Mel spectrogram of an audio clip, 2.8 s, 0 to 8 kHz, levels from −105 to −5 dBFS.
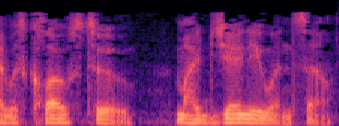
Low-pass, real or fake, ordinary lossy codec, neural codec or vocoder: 7.2 kHz; fake; MP3, 24 kbps; codec, 24 kHz, 0.9 kbps, WavTokenizer, medium speech release version 1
